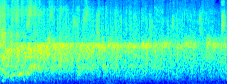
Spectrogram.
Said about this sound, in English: I won't mind you if we clap.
